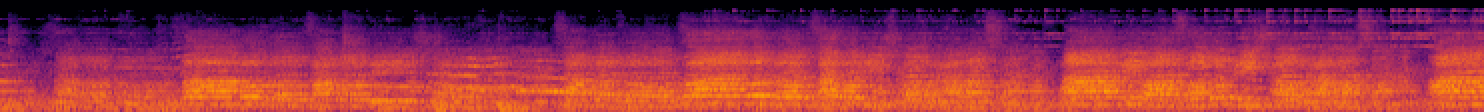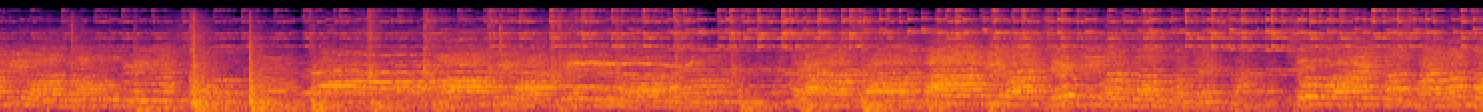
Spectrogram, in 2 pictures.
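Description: A group of voices singing a Slovak folk wedding song in phrases with short breaks between them. A single sharp knock comes about halfway through.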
